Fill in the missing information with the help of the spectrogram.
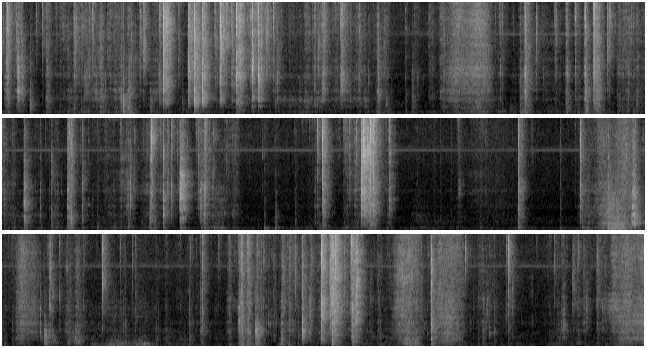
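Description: Serrated knife slitting packing tape and cardboard on a box: a run of irregular scraping rasps and sharp clicks, with a short lull about two-thirds of the way through.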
